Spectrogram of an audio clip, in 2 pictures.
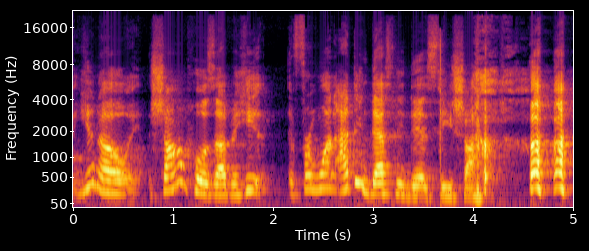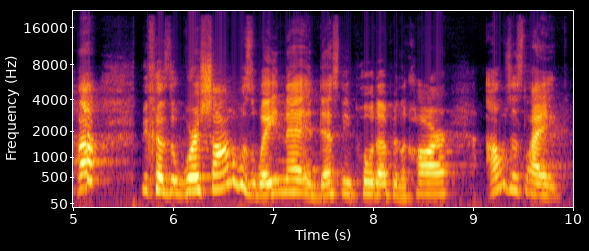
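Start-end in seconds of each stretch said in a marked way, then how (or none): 4.1-5.5 sudden loud high burst of laughter; real laugh breaking out. Real, not acted. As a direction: crack up out loud. Laughs about Sean's parking.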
